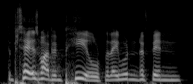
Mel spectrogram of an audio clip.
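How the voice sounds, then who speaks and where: A woman's voice: mid-range voice, very fast, darkish tone. A woman in her thirties, co-hosting a podcast as a casual, swearing storyteller who laughs often. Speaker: podcast co-host. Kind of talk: casual chat.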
